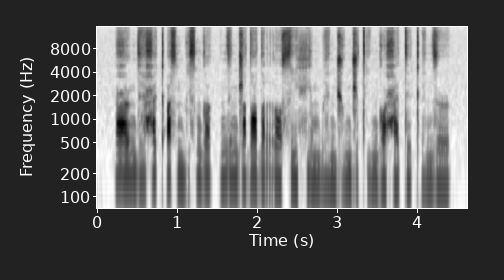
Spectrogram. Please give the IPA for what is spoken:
ʕ ə˞ n d ɛ̤ ħ ɛ kʼ ɑ s m b i̤ s ŋ ɡ ʌ | n z ɪ n d͡ʒ u dˤ æ dˤ ʌ r ɔ s i fʲ ʌ m b ɛ̤ n d͡ʒ ṳ n d͡ʒ ɪ tʼ i̤ ŋ ɡ ɔ ħ æ t ɪ kʼ ɛ̤ n z ə˞

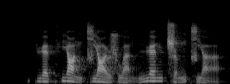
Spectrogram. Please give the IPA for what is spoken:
p ɥ ɛ˦ t̪ʰ j ɑ˥˨ ŋ t͡ɕ j ɑ˥˨ ʊ̯ ʂ w a̰˨˩ n n̪ ɥ ɛ˦ n ʈ͡ʂ ɤ˨˦ ŋ t͡ɕ j ä̰˨˩

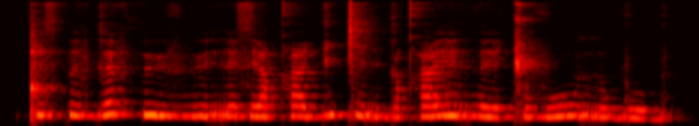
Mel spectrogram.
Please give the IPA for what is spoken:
ǃ i s p e v ɡ ɛ v θ yː v β y r e s e qʰ iː ɡ i ǀ i r ɡ y qʰ eː r ð eː ǁ u v uː r u ɡ u ɡ

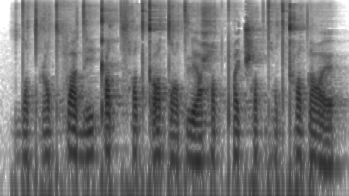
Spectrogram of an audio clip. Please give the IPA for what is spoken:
d o tˤ ɡ ʌ tˤ f a d i kʼ i tˤ t͡sʰ u tˤ kʼ ɯ tˤ o tˤ lʲ a ħ ʌ tˤ pʰ e t͡ʃʰ u tˤ dʱ ɛ tˤ kʰ u tˤ ɾ ɛ

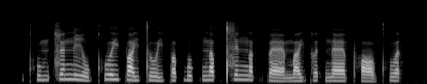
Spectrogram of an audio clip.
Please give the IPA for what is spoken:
kʷʰ ɐ˧ m t͡s ɵ˥ n iː˨˩ w kʷʰ e˥ j p ɐ˨ j t̪ uː˨˩ j p ɐ˨˥ p̚ uː˧ k̚ n̪ ɐ˥ p̚ t͡s ɪ˥ ŋ ɐ˨˥ k̚ p ɛː˨˩ m ɐ˨˧ j k ɵ˨ t̚ n̪ ɛː˨ pʰ ɔː˨˩ kʷʰ ɐ˥ t̚

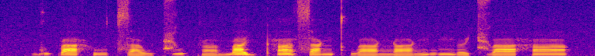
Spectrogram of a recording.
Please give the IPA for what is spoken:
ɡ u˦ p a˧ h u˧ t͡s a˨˩ w t͡ɕ u˦ k ã˨˩ m a˥˧ j pʰ ã˥˧ s a˦ ŋ t̪ʰ w a˧ ŋ a˧ ŋ u˦ ŋ ə˧ t͡ɕ w a˧ h ã˦

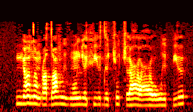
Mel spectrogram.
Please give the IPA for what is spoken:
mʲ ã dˤ ũ ɡʷ e dˤ ɨ v i v õ ʎ e fʲ ɨ d ɘ c u c ɘ ʕ ɔ ʕ o w i pʲ ɘ

